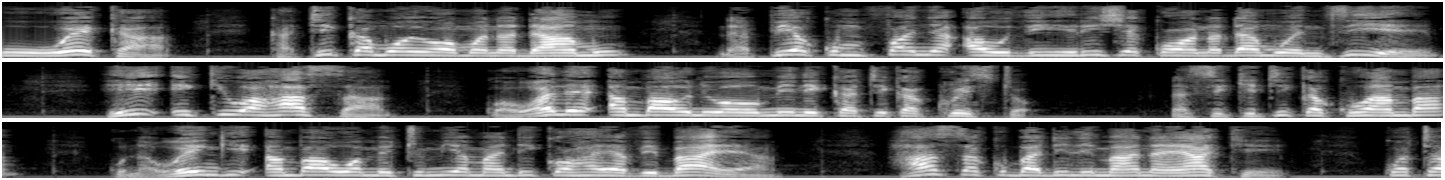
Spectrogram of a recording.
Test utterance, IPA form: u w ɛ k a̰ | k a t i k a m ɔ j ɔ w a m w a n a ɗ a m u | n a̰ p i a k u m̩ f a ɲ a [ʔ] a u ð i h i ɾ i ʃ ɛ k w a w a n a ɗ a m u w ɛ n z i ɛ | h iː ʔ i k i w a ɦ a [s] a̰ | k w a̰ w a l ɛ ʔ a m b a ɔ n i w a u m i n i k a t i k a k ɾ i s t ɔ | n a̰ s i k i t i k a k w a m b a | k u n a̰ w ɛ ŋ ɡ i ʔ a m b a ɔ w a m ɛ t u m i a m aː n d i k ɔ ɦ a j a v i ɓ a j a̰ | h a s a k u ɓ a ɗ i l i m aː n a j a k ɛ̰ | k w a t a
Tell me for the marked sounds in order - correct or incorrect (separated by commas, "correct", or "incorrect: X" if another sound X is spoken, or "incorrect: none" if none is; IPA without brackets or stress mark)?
correct, correct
